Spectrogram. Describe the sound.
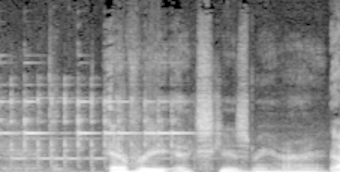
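An old-school phone ringtone trills in quick, steady pulses at a high pitch for a moment before a person starts talking loudly over it.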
